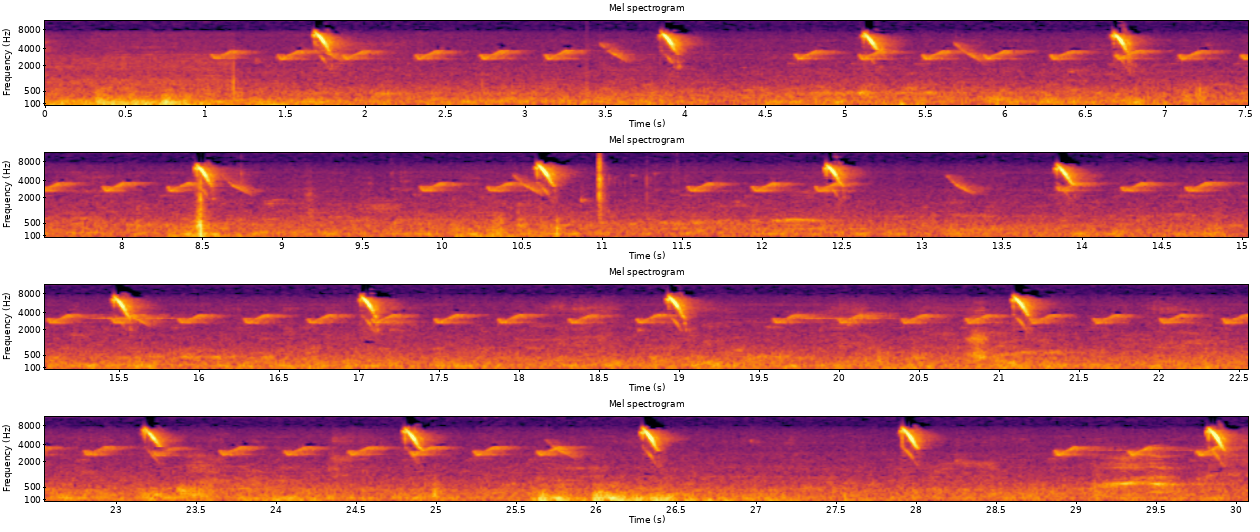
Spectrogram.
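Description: Fledgling bird calling: a loud, sharp, falling cheep about every one and a half to two seconds, over a fainter rapid run of short chirps.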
